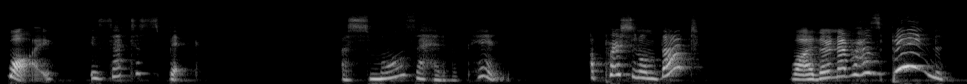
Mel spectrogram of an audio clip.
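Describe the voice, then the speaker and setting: A woman's voice: very high-pitched, huge pitch swings, slow, long pauses, voice pushed up, heavily acted. A woman voicing a sour, scornful mother kangaroo from a children's storybook, huffy and disbelieving.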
